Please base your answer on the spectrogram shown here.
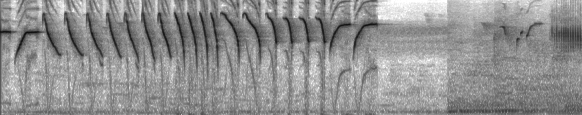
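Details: Singing canary, song claimed to set off the neighbour's canary: rapid bright whistled notes, first rising then falling sweeps repeated about three per second, ending in a held whistle, followed by a quieter gap and soft distant chirps.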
